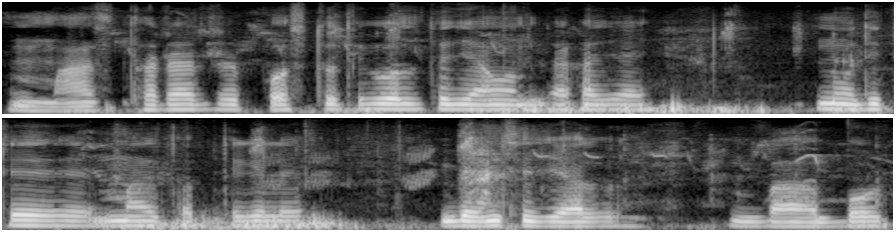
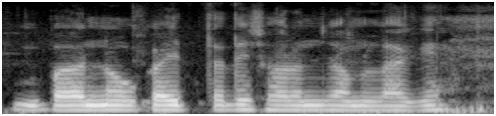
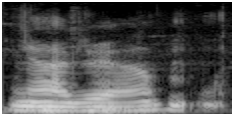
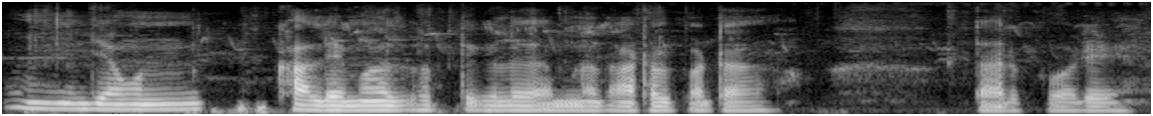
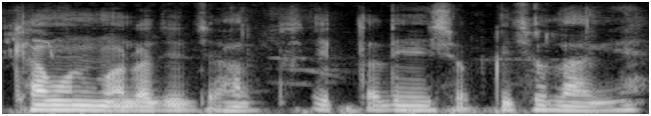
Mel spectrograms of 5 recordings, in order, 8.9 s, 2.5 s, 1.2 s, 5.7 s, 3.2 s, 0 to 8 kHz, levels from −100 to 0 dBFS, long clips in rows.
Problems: none marked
